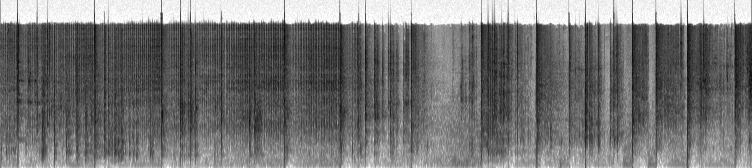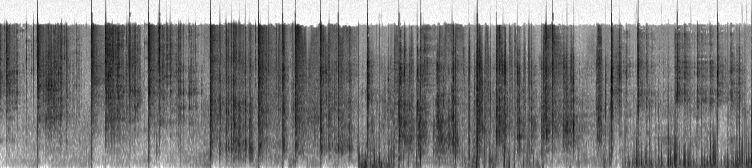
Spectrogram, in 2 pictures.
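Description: Hammer repeatedly smashing hard plastic toy kitchen appliances on pavement: a long run of sharp cracks, bangs and clattering plastic fragments. A low rumble joins the blows for the last several seconds.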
